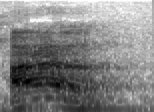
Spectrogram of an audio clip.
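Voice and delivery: "Aisle" said with a falling end; saying aisle. Shown as a demonstration. Asked by his partner to say aisle, demonstrating it. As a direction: say "Aisle" the way he would say it. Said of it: "Say ow".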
